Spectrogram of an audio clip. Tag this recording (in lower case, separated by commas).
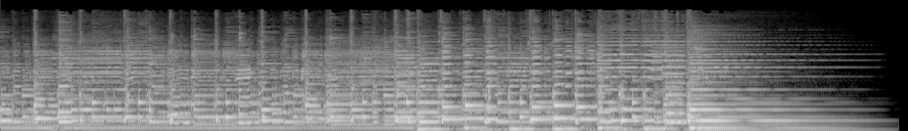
music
